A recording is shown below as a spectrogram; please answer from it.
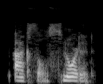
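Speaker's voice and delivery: usual speaking voice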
